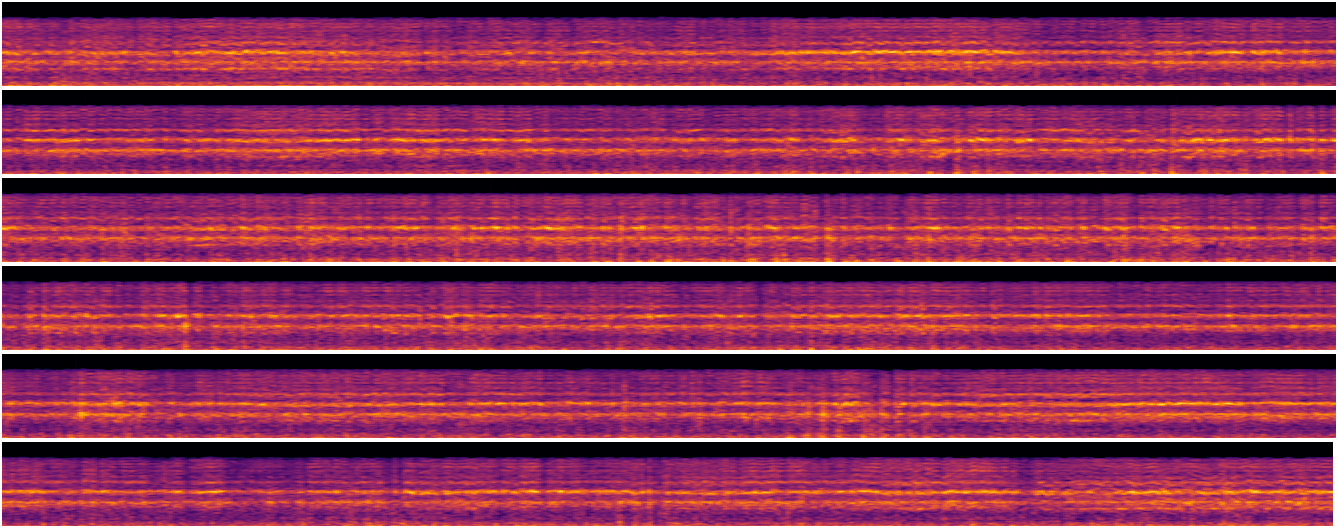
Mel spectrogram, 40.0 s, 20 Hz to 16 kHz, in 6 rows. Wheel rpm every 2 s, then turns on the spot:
200, 200, 210, 230, 230, 230, 220, 220, 230, 230, 230, 220, 230, 230, 230, 230, 230, 230, 220, 210.
none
